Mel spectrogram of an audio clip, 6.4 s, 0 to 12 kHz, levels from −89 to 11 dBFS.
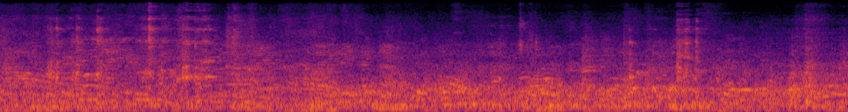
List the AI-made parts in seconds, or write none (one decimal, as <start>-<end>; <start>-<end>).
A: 5.8-6.4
